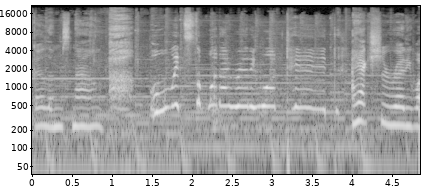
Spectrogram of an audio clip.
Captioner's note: gasps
